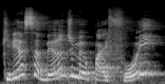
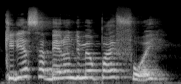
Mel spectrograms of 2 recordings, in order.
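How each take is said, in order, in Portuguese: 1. A voz sobe no final. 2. A voz cai no final. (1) "Se eu colocasse assim, ... mudava totalmente o sentido" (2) "Eu estou perguntando sem fazer tom de voz de pergunta"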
